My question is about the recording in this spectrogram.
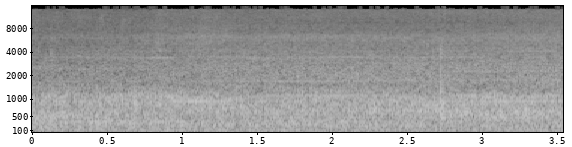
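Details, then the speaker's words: Rheem central air conditioner, first startup of the season after sitting all winter, condenser full of leaves: refrigerant heard, even steady fan and compressor whoosh with no knocks, rattles or squeals: normal running. "I think I heard refrigerant I hope I did anyway oh yeah I hear refrigerant"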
